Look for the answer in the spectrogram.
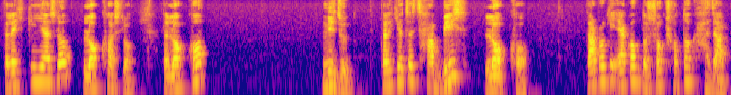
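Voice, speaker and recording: Male math teacher, fairly high voice, asks and answers himself, slow repetition. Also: lively intonation. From Bangladesh. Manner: asks and answers his own questions, repeats numbers slowly. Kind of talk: step-by-step math lesson.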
